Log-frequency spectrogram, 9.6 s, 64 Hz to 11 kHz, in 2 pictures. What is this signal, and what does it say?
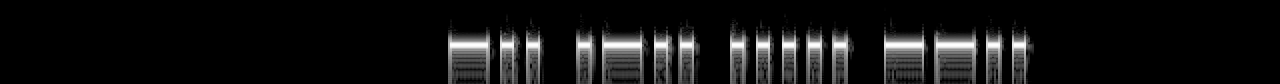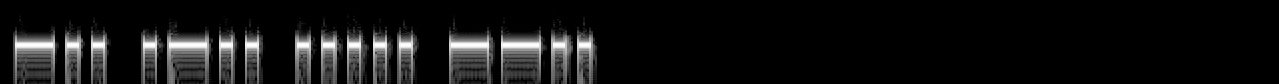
Morse code, heard as a keyed tone, about 25 wpm, 700 Hz. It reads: DL5Z DL5Z
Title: DXCC-100 Call Signs - 4 Characters - Repeated 2x - 25wpm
